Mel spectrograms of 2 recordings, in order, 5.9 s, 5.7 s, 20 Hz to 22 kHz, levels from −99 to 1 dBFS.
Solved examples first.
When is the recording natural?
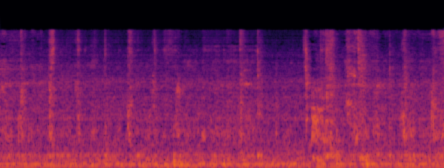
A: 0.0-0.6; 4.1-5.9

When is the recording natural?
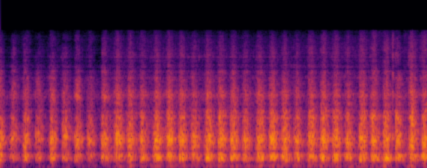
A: 1.5-4.9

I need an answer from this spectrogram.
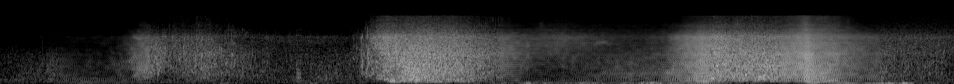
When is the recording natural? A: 0.0-0.6; 1.5-5.0; 7.1-7.8; 8.8-9.5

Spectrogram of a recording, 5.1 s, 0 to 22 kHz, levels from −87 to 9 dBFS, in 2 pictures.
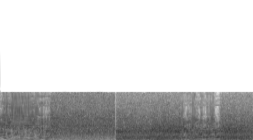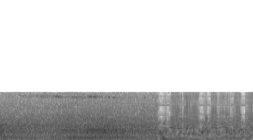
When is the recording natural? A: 0.5-1.8; 2.2-4.1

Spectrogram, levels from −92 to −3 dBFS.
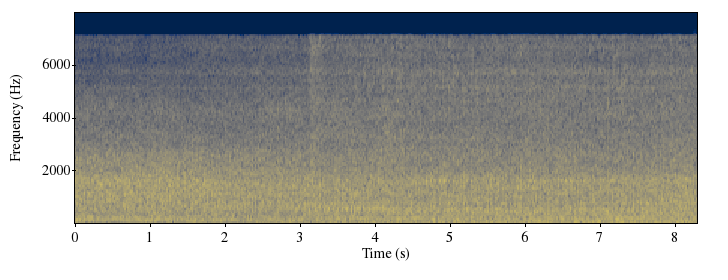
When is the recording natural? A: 3.7-5.5; 6.6-7.3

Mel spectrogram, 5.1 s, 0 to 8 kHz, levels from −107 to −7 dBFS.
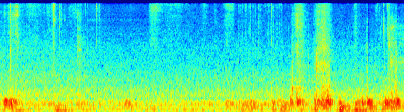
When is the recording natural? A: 0.0-1.1; 2.0-5.1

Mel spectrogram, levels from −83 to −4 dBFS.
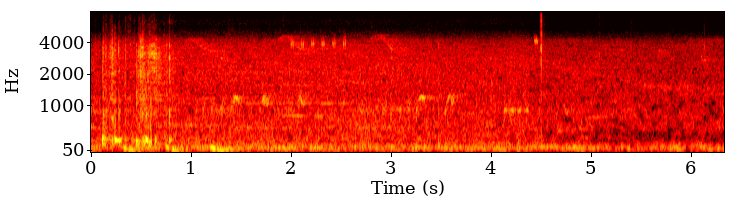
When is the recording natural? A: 3.8-4.8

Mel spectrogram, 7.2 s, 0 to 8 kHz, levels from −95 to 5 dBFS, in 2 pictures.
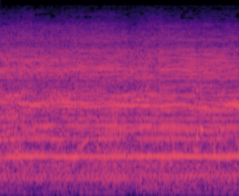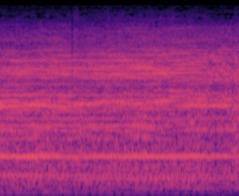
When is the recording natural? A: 1.2-1.9; 2.4-6.7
